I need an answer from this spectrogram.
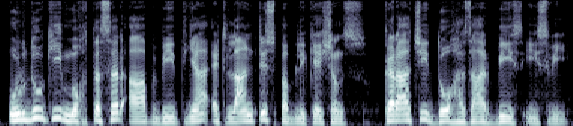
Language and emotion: Urdu, neutral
